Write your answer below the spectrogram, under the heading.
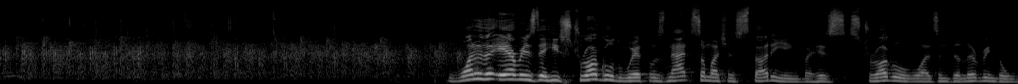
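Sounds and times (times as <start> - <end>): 
crowd applauding: 0.0 - 5.4
speech: 4.5 - 10.1.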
